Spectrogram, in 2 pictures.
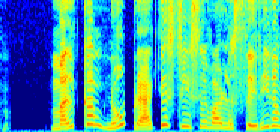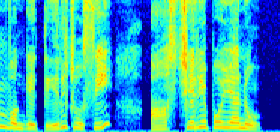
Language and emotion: Telugu, surprised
